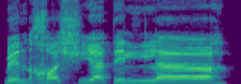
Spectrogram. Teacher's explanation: نون ساکن کے بعد خا ہے، حروف حلقی ہے، تو یہاں نون ساکن پر غنہ نہیں کریں گے ، من خشیت اللہ خا کو شین کے ساتھ پلس کرنا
